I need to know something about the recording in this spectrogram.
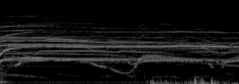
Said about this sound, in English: And the girls are screaming. Yeah, I, going wild.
